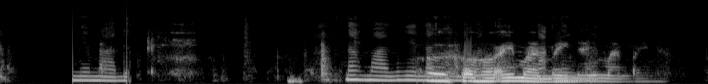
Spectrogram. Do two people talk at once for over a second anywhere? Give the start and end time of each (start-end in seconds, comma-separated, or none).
4.2-5.9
